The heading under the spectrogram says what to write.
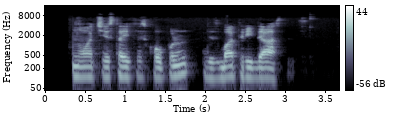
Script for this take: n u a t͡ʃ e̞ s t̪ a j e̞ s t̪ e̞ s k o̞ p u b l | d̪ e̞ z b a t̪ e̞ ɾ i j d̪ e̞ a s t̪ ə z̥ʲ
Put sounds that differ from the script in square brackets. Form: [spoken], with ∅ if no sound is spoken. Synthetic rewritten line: n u a t͡ʃ e̞ s t̪ a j e̞ s t̪ e̞ s k o̞ p u [∅] l | d̪ e̞ z b a t̪ e̞ ɾ i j d̪ e̞ a s t̪ ə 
